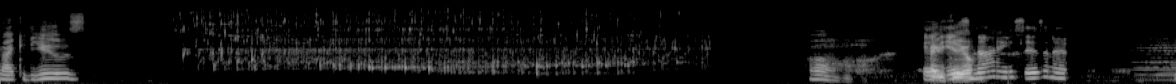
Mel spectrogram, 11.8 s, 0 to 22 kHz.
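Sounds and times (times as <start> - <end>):
speech: 0.0 - 0.9, 8.1 - 8.6, 9.2 - 10.8
water pouring into a glass: 1.7 - 7.6.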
